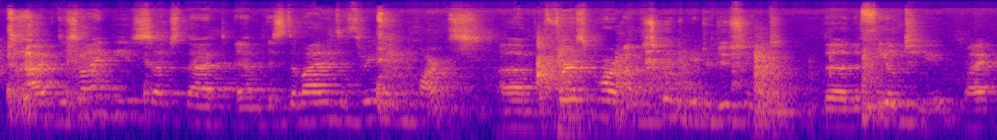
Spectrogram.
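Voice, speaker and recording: A man's voice: high voice, moderate pace, hardly any pauses. A man in his thirties from Kuwait gives an informal classroom lecture in a conversational way, often checking in with his listeners. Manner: conversational, frequently checks in with "right?". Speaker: lecturer, university professor teaching a course. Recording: very echoey room, distant mic, faint noise.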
